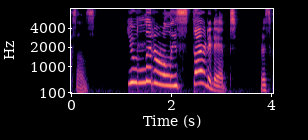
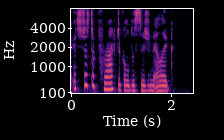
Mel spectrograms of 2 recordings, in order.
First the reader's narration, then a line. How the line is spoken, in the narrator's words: Cody says, sighing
